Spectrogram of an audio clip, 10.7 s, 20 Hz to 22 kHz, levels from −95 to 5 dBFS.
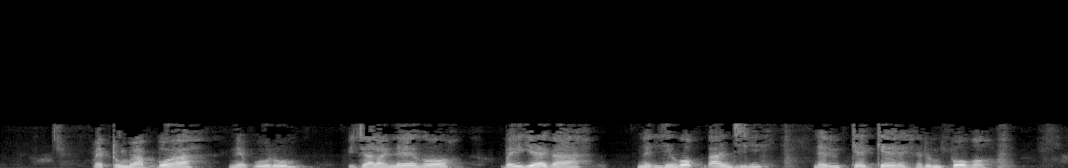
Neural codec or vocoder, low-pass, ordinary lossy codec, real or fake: codec, 16 kHz in and 24 kHz out, 0.8 kbps, FocalCodec, streaming, 65536 codes; 7.2 kHz; MP3, 24 kbps; fake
